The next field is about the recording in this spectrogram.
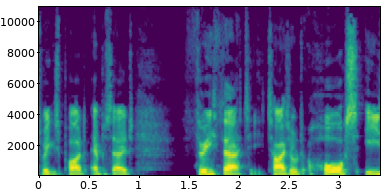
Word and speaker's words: Horsey: Maria Wicks, I am so disappointed Horsey isn't pronounced like a horse.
